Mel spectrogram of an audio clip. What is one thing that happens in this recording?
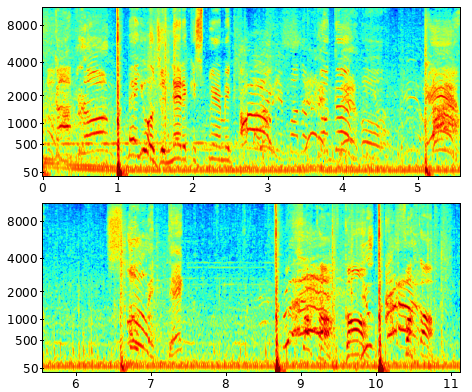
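Fists land hard blows with sharp thuds.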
